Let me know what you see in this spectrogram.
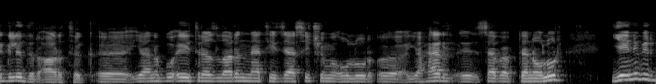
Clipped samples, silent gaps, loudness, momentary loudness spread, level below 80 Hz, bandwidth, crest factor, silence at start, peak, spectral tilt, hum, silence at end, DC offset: under 0.1%; none; -29 LUFS; 7 LU; -66 dBFS; 8.6 kHz; 18 dB; 0 s; -10 dBFS; -5 dB/octave; none; 0 s; under 0.1%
